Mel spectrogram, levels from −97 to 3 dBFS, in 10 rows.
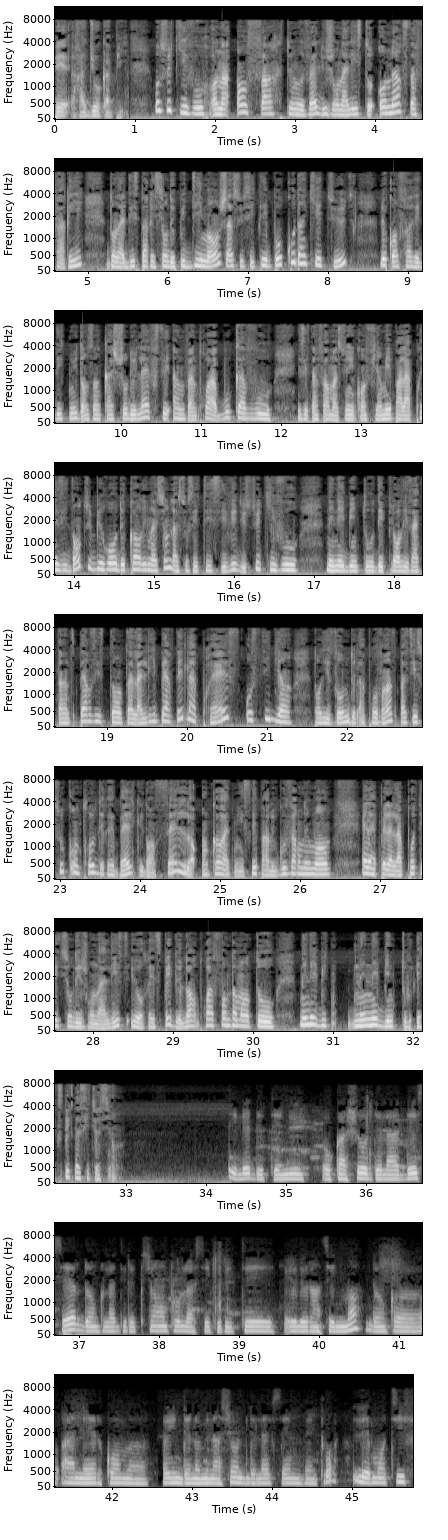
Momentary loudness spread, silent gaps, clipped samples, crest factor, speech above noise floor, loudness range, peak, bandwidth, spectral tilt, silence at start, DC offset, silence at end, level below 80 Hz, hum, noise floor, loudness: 8 LU; none; under 0.1%; 16 dB; 27 dB; 5 LU; 0 dBFS; 8 kHz; -7 dB/octave; 0 s; under 0.1%; 0.05 s; -38 dBFS; none; -43 dBFS; -17 LUFS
